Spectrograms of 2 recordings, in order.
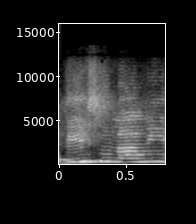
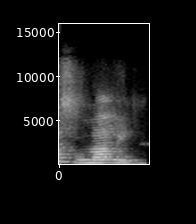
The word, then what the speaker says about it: tsunami: टी सुनामी या सुनामी? टी सुनामी नहीं बोलते माधवन, सिर्फ सुनामी बोलते हैं। टी साइलेंट है।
